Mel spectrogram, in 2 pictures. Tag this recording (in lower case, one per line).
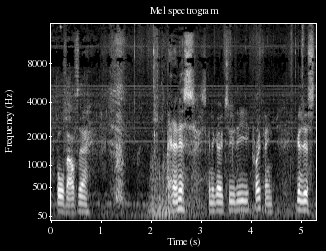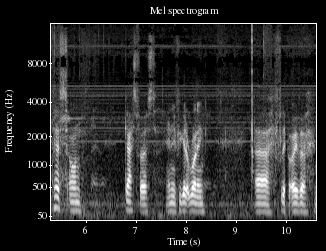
outside, rural or natural
speech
